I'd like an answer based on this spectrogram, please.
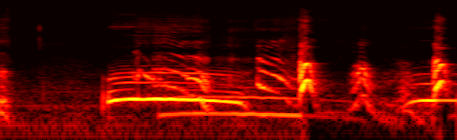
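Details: Cleo and Xanadu, two English Cockers, howl in a duet. Overlapping sustained tones, one higher and one lower, start abruptly and hold for seconds. Quick upward-sweeping yips and barks follow near the end.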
